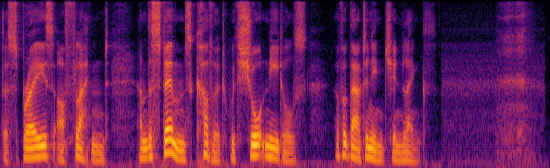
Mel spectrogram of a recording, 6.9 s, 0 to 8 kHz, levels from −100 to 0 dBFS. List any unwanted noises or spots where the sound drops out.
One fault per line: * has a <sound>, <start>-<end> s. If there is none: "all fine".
* has a breath, 6.2-6.7 s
